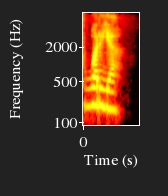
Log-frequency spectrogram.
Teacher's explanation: the T and the D pulling together for one single D sound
